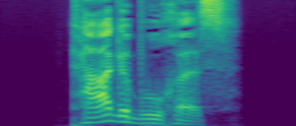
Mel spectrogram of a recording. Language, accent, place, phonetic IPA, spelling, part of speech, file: German, Germany, Berlin, [ˈtaːɡəˌbuːxəs], Tagebuches, noun, De-Tagebuches.ogg
- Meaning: genitive singular of Tagebuch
